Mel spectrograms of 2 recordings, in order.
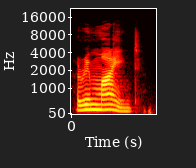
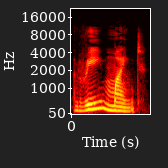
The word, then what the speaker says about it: remind: For example, remind. So that is a word, remind. Mind, the second syllable is stressed. Two syllables, remind. And mind is stressed.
